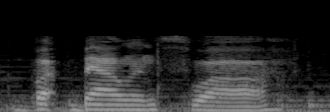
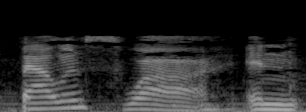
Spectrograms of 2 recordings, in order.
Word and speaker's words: Balançoire: Well, it's once a week at Balançoire. At where? Balançoire on Mission in San Francisco.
